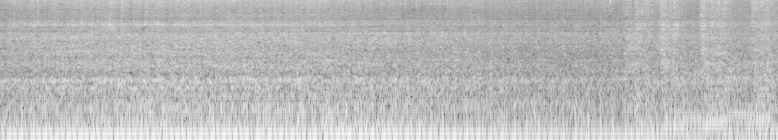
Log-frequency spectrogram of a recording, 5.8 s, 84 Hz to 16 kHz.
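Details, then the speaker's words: Pink Jeep V8 just after reassembly with new valve seals, oil pressure now up: lumpy, lopsided idle with a sucking note; owner thinks it still has dead cylinders. "Yeah, I think it's got a dead cylinder though. You hear that sucking sound? I got out of the way in time. sound. I think it's still got dead cylinders on it."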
